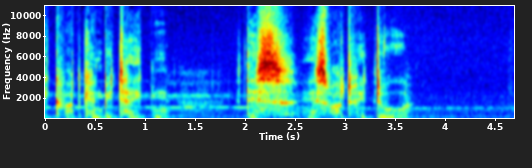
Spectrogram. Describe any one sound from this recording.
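An elderly man speaks calmly and gravely, close by.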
